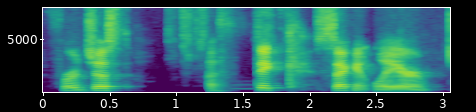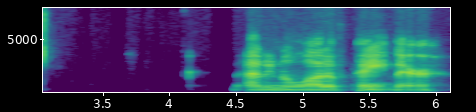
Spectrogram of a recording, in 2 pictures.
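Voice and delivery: ordinary talk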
